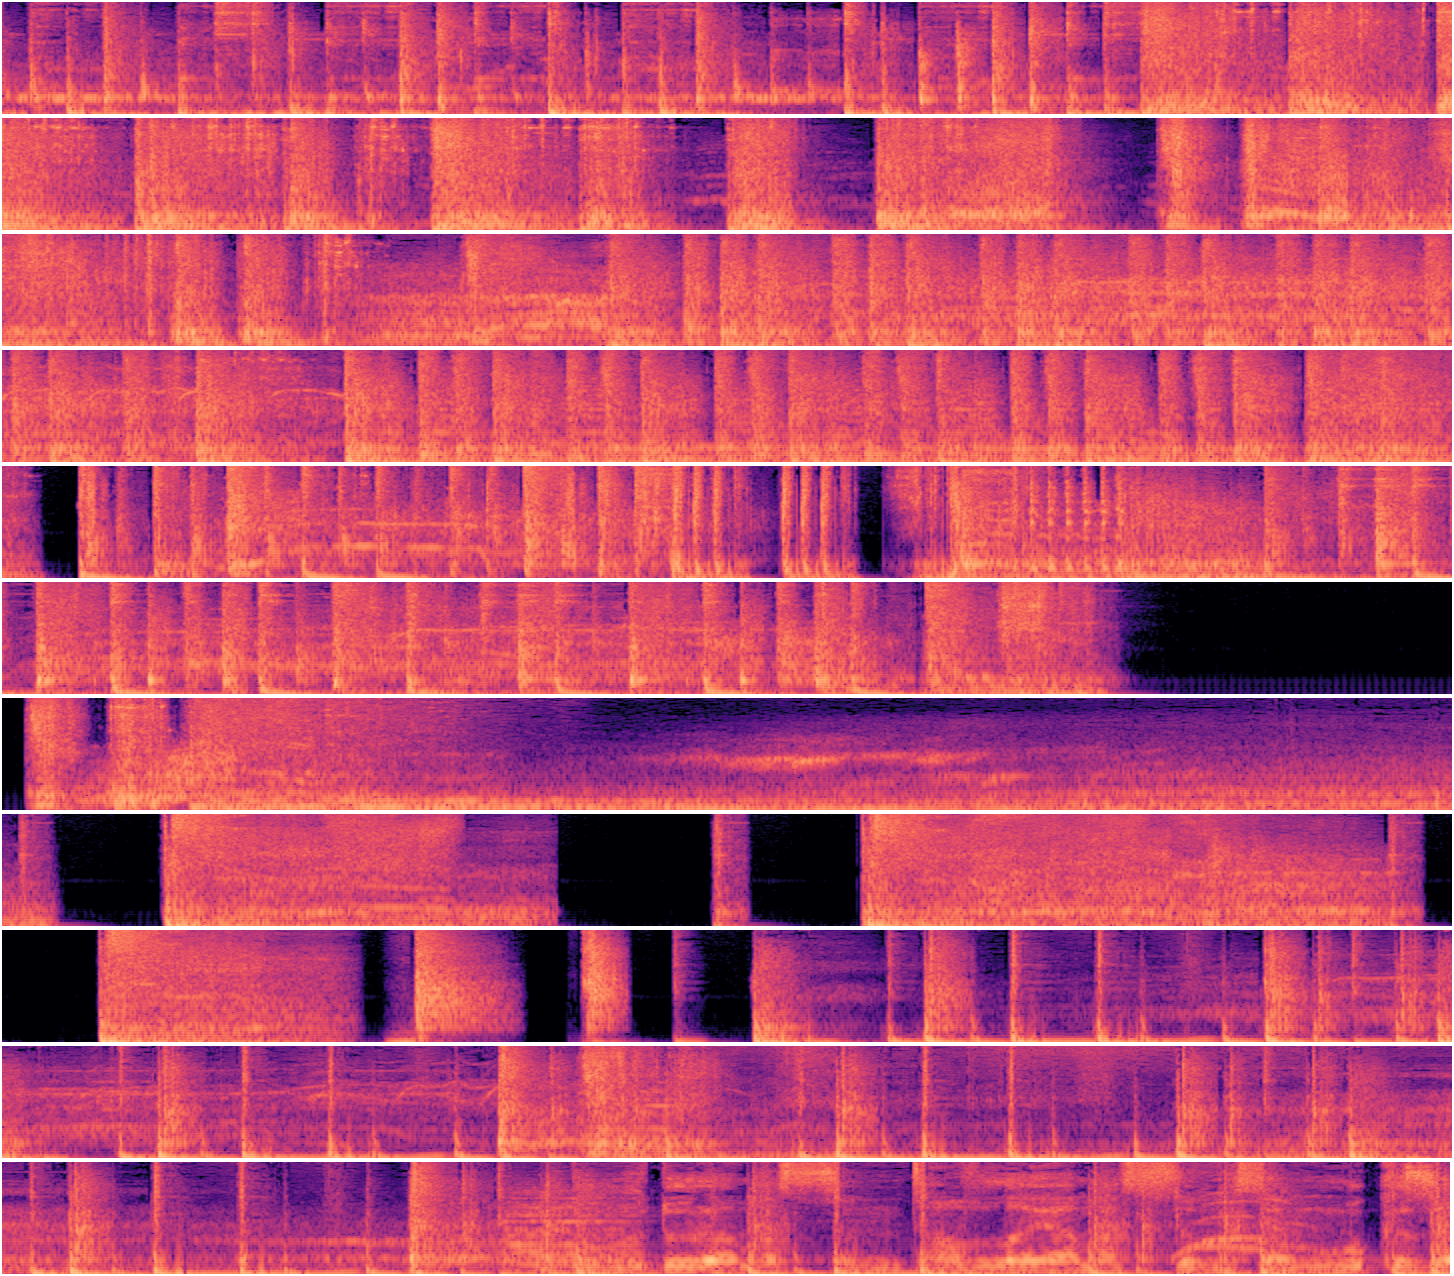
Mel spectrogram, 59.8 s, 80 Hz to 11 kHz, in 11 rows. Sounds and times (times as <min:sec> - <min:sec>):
Music: 0:00.0 - 0:08.6, 0:12.7 - 0:31.4, 0:45.8 - 0:59.8.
